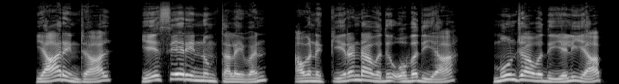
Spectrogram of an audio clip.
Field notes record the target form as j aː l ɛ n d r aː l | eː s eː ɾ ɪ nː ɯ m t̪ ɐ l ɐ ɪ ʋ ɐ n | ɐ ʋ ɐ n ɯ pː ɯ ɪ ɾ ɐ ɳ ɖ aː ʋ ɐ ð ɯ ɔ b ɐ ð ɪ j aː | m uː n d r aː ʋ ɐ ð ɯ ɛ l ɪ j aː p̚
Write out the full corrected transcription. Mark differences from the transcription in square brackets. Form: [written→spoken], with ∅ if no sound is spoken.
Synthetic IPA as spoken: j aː [l→ɾ] ɛ n d r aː l | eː s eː ɾ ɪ nː ɯ m t̪ ɐ l ɐ ɪ ʋ ɐ n | ɐ ʋ ɐ n ɯ [pː→kː] ɯ ɪ ɾ ɐ ɳ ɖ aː ʋ ɐ ð ɯ ɔ b ɐ ð ɪ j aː | m uː n d r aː ʋ ɐ ð ɯ ɛ l ɪ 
